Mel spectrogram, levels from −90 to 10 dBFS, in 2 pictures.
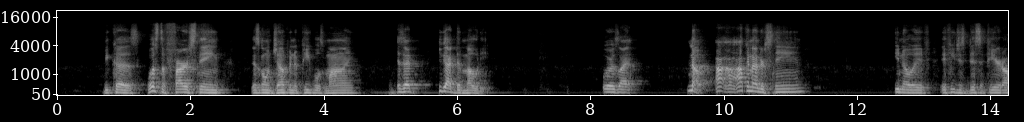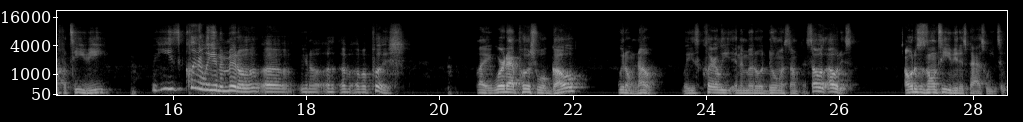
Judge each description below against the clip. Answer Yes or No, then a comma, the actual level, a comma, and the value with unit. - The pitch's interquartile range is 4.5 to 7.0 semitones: No, average, 3.9 semitones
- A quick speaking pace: No, average, 160 wpm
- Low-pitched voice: Yes, low, 125 Hz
